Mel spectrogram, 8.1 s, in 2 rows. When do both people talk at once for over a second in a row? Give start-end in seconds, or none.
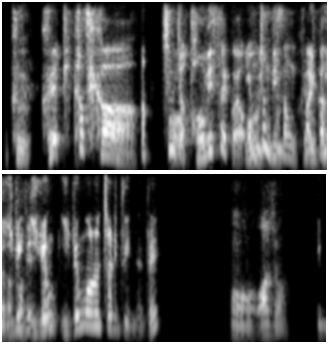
3.0-4.4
